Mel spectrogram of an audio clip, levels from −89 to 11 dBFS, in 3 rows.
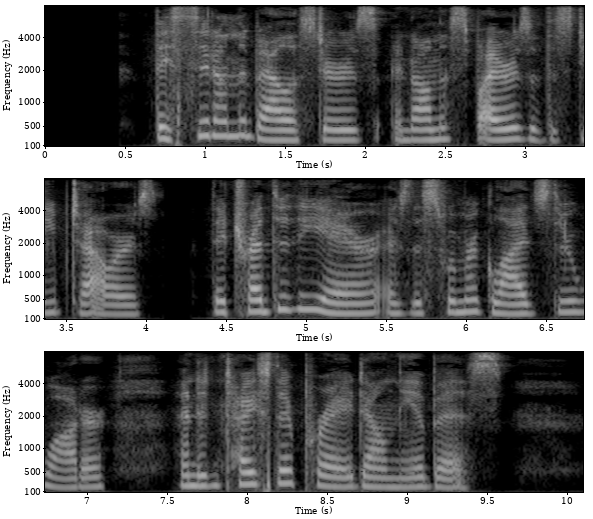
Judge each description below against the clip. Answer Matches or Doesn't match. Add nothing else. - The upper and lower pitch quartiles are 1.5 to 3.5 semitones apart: Matches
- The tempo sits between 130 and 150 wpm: Doesn't match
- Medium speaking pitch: Doesn't match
